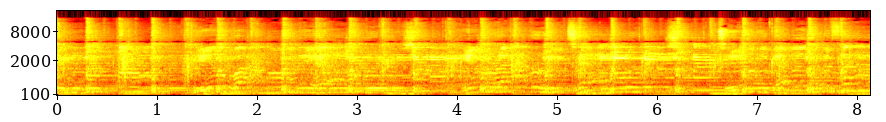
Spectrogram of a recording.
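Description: A country band playing live on stage, guitars and keyboard with a steady beat.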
